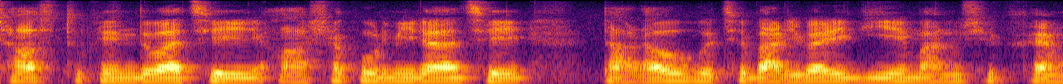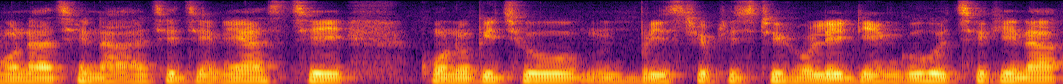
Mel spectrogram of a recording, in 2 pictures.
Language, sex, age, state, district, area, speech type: Bengali, male, 30-45, West Bengal, North 24 Parganas, urban, spontaneous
